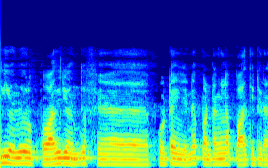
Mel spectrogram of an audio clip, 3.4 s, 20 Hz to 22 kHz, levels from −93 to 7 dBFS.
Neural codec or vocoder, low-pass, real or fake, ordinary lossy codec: none; 7.2 kHz; real; none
